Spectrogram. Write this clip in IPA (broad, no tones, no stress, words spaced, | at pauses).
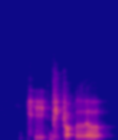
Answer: kʰiʔ diʈɔʔrɤ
